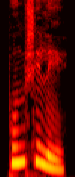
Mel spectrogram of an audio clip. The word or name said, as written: ಪುಂಶಿಲೆ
